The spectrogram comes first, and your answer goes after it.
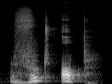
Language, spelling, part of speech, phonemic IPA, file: Dutch, voedt op, verb, /ˈvut ˈɔp/, Nl-voedt op.ogg
- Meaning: inflection of opvoeden: 1. second/third-person singular present indicative 2. plural imperative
